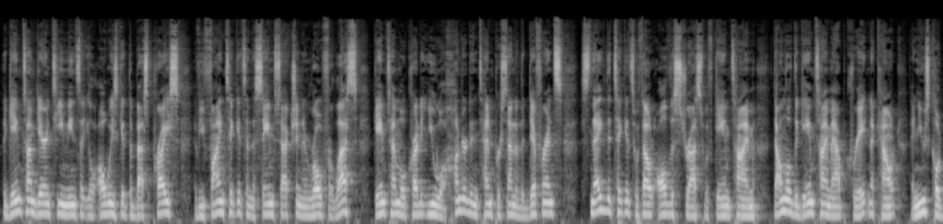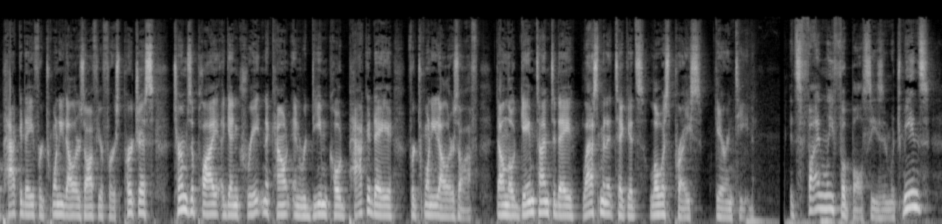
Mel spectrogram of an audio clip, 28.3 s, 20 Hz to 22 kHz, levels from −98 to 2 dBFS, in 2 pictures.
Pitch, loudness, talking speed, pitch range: 140 Hz, -20 LUFS, 190 wpm, 125-155 Hz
